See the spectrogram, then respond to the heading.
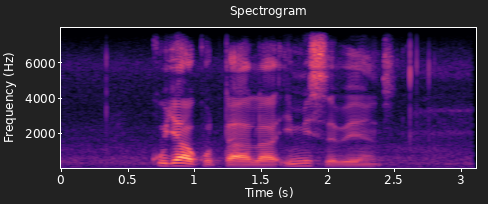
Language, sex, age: Xhosa, male, 38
